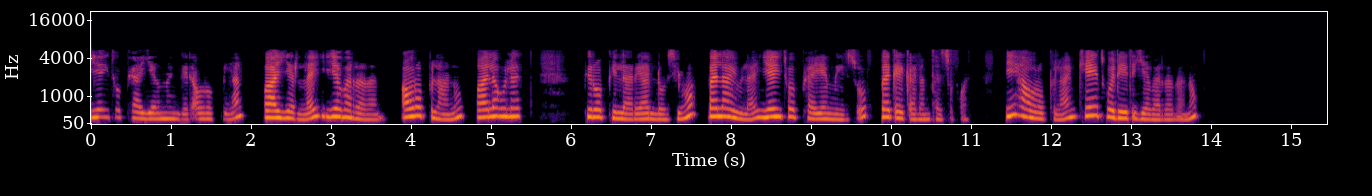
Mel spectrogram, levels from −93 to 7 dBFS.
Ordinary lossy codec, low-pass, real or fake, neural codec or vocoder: MP3, 32 kbps; 5.4 kHz; real; none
